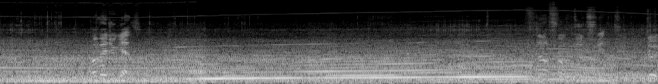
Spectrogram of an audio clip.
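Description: Close, loud in-car engine of a Porsche 991 GT3 RS on the La Ferté race circuit, climbing in pitch through two acceleration pulls separated by a gear change, with a person talking over the roar.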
